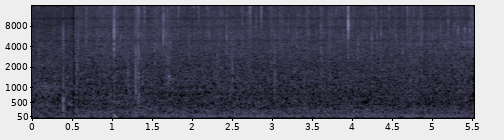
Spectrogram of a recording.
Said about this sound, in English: So, yeah, it's raining.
